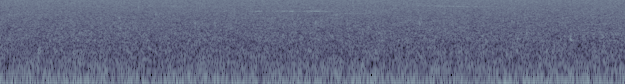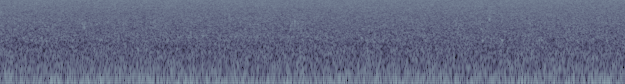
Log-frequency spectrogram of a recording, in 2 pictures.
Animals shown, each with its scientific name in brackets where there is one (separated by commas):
Cedar Waxwing (Bombycilla cedrorum), Black-throated Green Warbler (Setophaga virens)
